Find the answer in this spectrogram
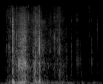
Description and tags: Some gruesome squelches, heavy impacts and random bits of foley that have been lying around.
blood, death, foley, gore, mayhem, splat, squelch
